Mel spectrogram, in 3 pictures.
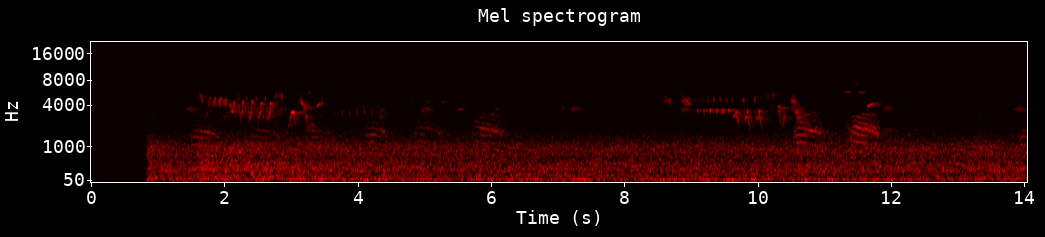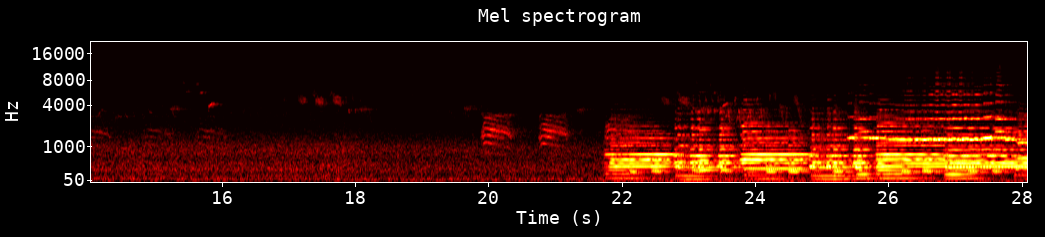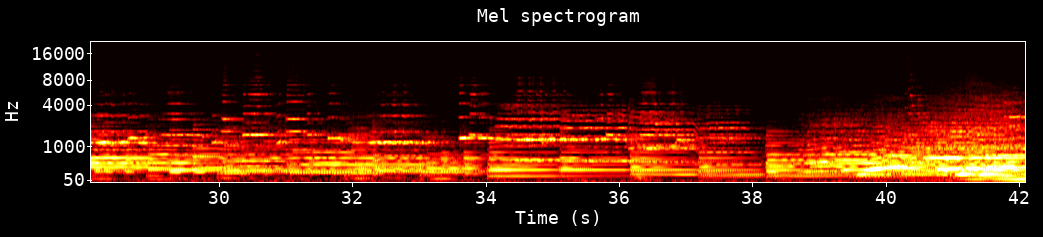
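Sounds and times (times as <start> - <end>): birds calling harshly: 0.9 - 7.5, 8.4 - 12.2, 13.2 - 21.8, 22.4 - 24.8
music with keyboard chords: 21.8 - 42.0.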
